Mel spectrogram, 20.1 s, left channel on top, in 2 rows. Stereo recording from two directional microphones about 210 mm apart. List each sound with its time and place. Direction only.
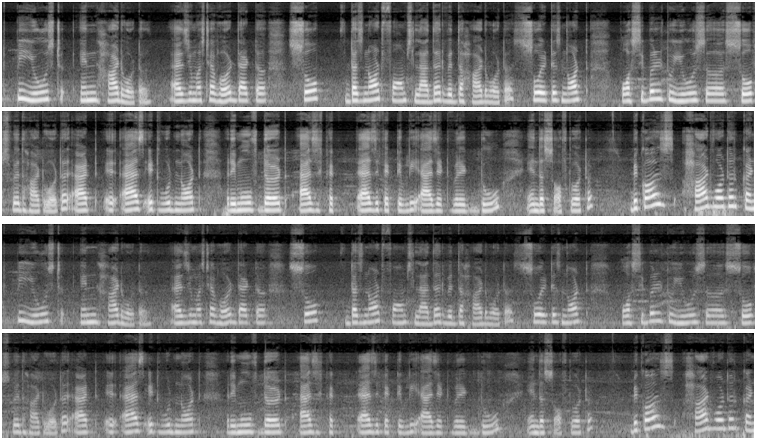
0.2 s speech: 35° left (ahead or behind)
